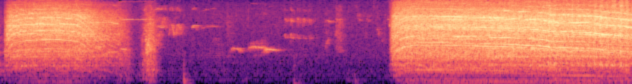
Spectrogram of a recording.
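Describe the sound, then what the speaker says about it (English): Power drill boring a hole in a solid oak trunk for an owl carving, whining loudly at close range, pausing amid faint birdsong and clunks, then starting up again for a long continuous run. "So there's our hole drilled, and there's our pipe ready to cut."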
